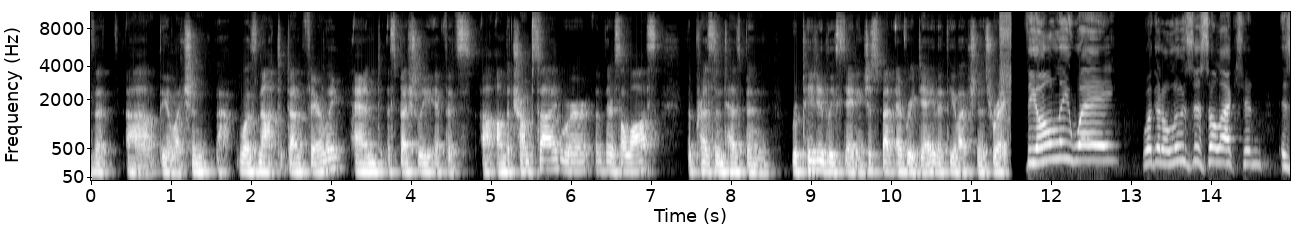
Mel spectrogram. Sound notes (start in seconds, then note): 11.3 static hissing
